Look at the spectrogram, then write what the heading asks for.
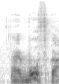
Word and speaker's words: Wolfgard: pronounce the W as a straight V. Wolfgard.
